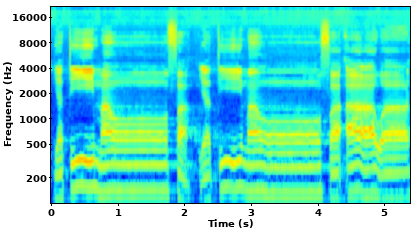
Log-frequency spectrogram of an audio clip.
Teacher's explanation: Menyentuh ya, apa ya, gigi atasnya kurang menyentuh bibir bawahnya. Jadi yati mau betul-betul disentuhkan.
